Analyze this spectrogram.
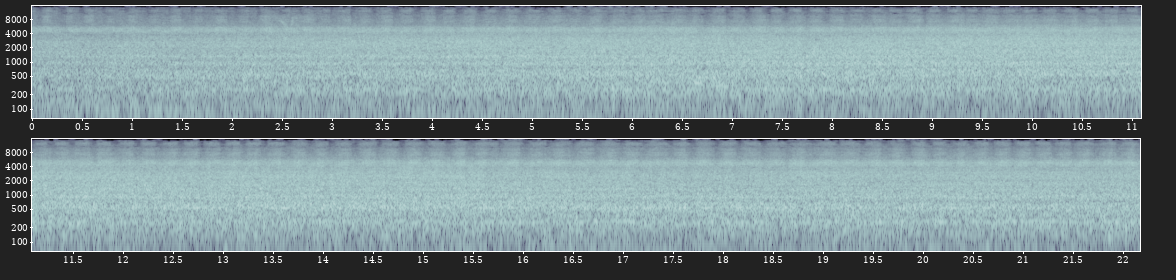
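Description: Diesel locomotives rumble steadily as they haul a freight train.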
